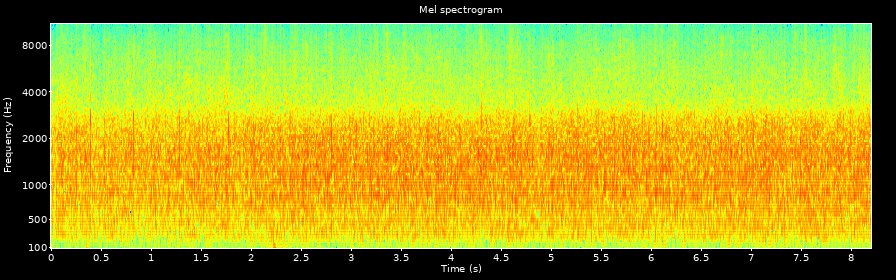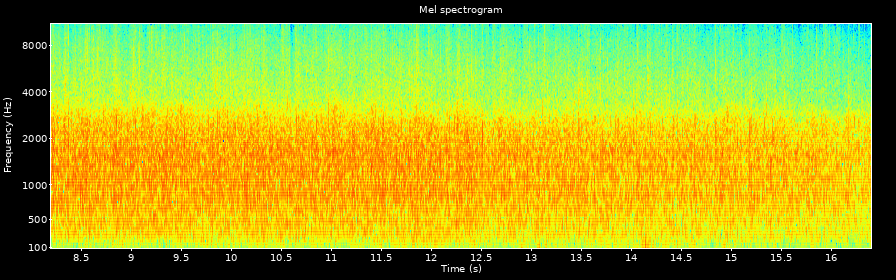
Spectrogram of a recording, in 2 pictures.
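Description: Members of parliament applauding in a steady, sustained round that eases slightly near the end.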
